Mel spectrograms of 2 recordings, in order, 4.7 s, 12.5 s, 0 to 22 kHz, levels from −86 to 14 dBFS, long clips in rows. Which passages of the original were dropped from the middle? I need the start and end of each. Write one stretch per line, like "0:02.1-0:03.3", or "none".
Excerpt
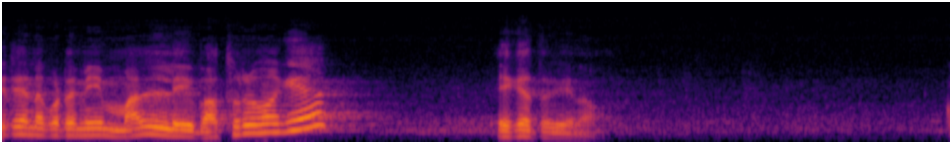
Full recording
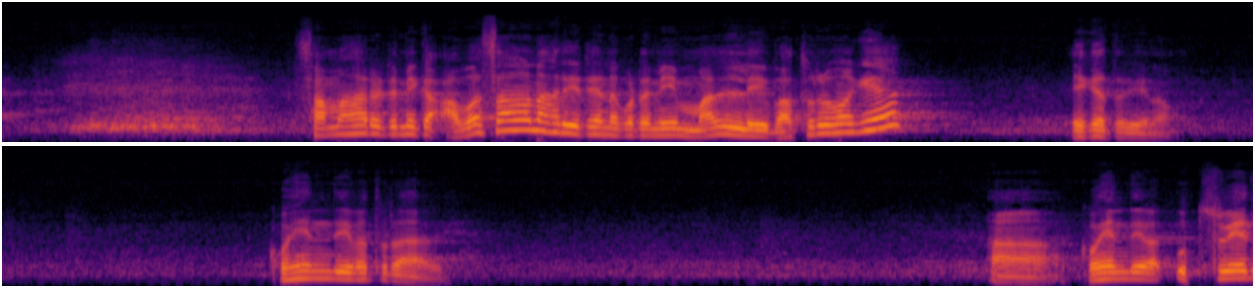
none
